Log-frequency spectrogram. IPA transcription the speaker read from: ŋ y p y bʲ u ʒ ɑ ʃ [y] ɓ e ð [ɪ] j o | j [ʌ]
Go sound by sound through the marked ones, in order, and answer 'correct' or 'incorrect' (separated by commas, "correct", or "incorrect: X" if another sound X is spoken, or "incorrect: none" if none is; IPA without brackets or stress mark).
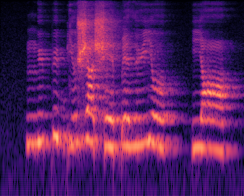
incorrect: e, incorrect: y, incorrect: ɑ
